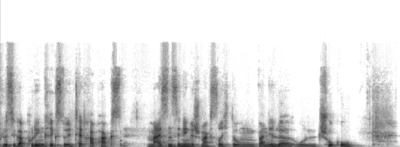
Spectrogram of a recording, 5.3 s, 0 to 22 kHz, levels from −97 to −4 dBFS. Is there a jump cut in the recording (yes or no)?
no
